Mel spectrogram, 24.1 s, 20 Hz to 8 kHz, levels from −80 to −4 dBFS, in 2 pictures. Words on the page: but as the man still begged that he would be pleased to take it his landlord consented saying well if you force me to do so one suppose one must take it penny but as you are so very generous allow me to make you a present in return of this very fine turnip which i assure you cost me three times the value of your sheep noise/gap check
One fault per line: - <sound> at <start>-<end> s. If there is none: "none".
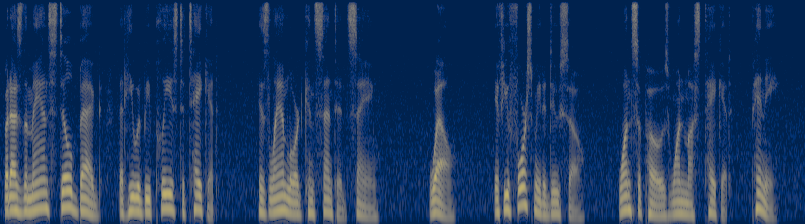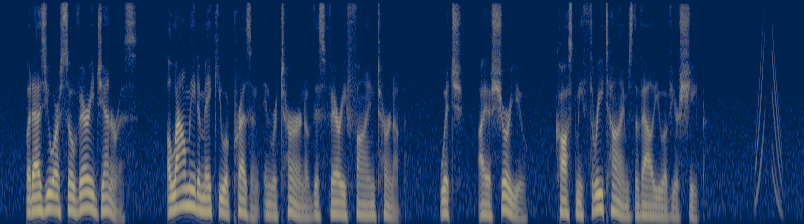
- chirp at 23.4-23.8 s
